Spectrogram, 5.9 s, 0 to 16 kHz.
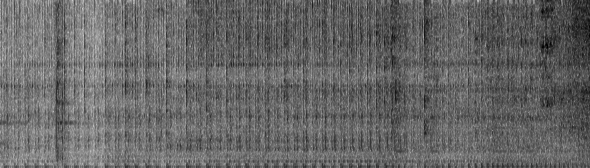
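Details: Coleman CT100U mini bike after new header pipe with silencer, gas tank, fuel lines, fuel filter and carburetor: the single cylinder starts on one pull, fires in a steady quick putter and picks up smoothly; the throttle cable is still janky.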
